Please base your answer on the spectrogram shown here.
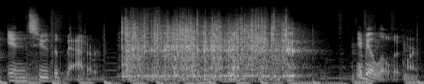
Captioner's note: whirring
